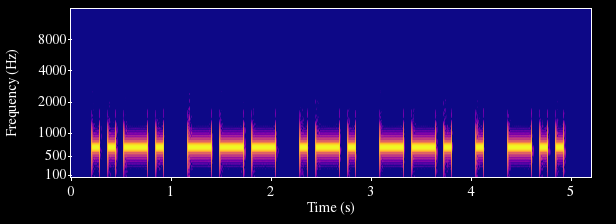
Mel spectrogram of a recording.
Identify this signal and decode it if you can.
Morse code, heard as a keyed tone, about 15 wpm, 700 Hz. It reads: FORGED
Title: Pangram Challenge v2 - 15wpm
